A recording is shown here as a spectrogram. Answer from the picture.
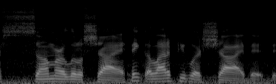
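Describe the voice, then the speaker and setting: A man with a New Jersey accent. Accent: New Jersey American English. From New Jersey (Hoboken, Hudson County). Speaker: English teacher and vlogger. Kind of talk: casual chat. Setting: outdoors, handheld camera.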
